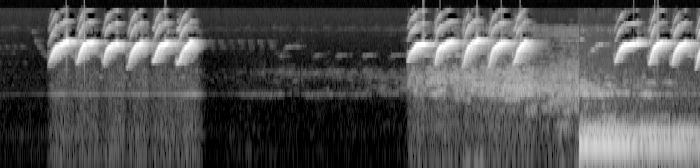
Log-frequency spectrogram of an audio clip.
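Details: Vigorous olive-backed sunbird song played to stimulate birds that have stopped singing: repeated bursts of five or six quick, downward-curving high notes separated by silences, with a low hum and faint noise later.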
